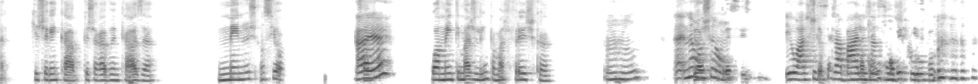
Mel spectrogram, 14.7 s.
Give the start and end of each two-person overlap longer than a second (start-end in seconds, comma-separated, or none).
12.1-13.9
